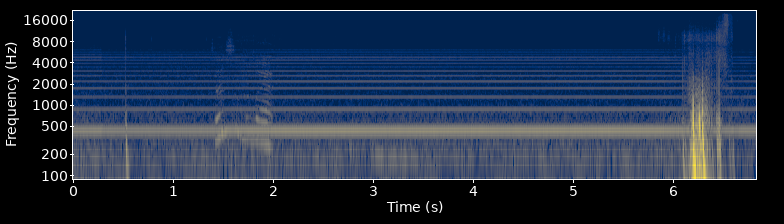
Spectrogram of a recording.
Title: Low battery Vtech toy carousel toy buzzing noises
